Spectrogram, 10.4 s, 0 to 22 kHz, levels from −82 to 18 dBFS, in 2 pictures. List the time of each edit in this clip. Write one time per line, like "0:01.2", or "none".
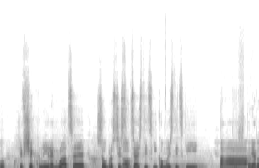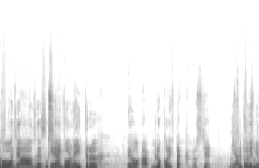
none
